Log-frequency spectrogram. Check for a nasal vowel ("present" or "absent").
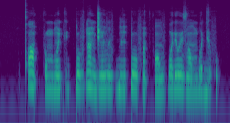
present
